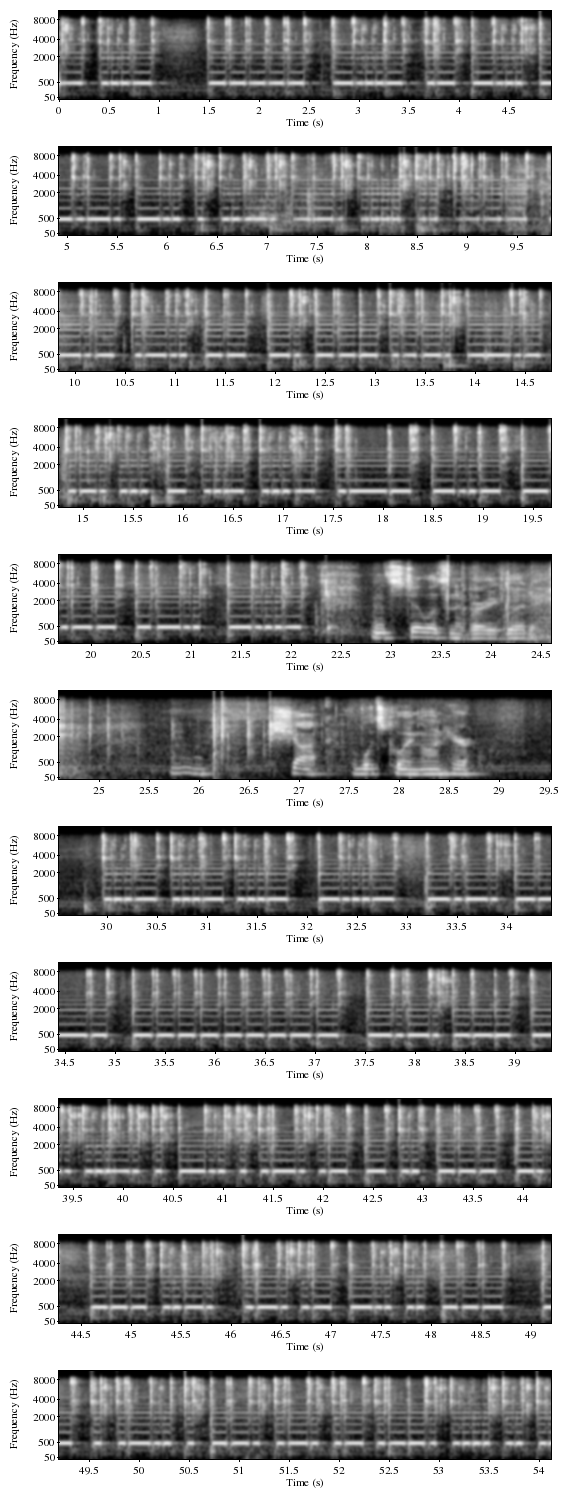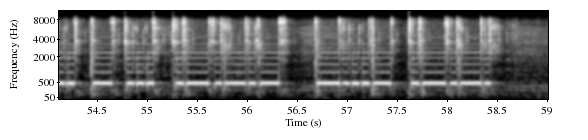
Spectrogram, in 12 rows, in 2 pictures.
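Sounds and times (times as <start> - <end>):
morse code beeping tone: 0.0 - 22.2, 29.9 - 58.6
telegraph key contacts clicking: 34.9 - 58.6.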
